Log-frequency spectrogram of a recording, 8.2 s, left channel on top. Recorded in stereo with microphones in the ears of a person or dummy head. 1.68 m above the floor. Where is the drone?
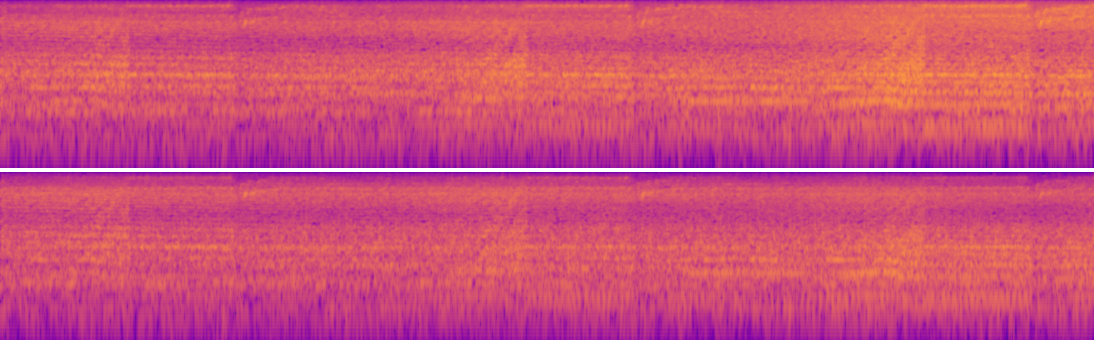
30° left (ahead or behind); by 8.2 s 65° left (ahead or behind).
